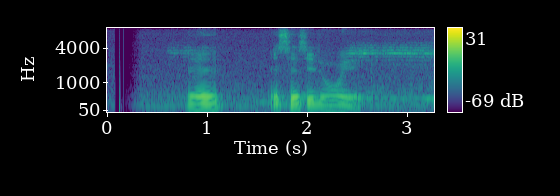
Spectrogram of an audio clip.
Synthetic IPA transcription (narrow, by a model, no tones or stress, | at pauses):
eḛsesid̪uwe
